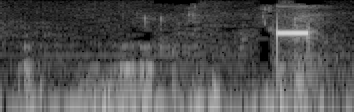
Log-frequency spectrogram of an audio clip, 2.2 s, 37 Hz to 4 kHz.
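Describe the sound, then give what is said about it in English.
A telephone keypad DTMF tone on a voicemail system prompting a callback number: one loud, steady beep lasting about a quarter second, preceded by quiet low murmuring background noise. “To leave a callback number, press 5.”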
